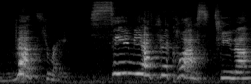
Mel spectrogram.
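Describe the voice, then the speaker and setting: A woman puts on a character voice at an extremely high pitch, with very wide pitch swings. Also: fairly slow pace. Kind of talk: villain in children's story reading. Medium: read story. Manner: preachy, self-satisfied.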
